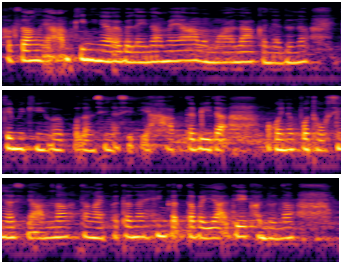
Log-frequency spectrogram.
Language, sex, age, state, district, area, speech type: Manipuri, female, 30-45, Manipur, Kakching, rural, spontaneous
